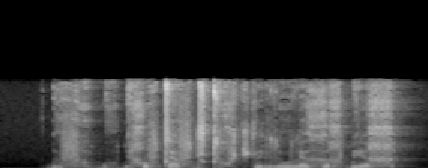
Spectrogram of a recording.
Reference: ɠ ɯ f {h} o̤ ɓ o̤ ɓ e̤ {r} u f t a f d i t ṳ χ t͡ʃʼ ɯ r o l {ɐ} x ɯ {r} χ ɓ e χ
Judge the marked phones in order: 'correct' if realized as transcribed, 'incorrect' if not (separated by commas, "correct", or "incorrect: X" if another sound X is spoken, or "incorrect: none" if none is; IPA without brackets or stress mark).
correct, incorrect: χ, correct, incorrect: none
